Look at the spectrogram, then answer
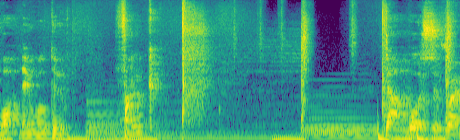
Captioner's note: clapping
